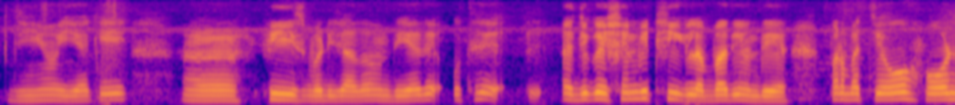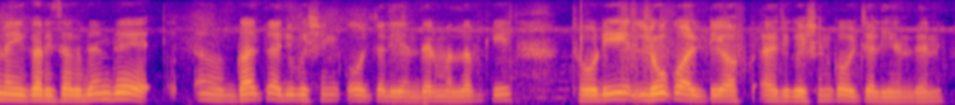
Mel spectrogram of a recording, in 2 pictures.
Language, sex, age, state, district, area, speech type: Dogri, male, 30-45, Jammu and Kashmir, Reasi, urban, spontaneous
